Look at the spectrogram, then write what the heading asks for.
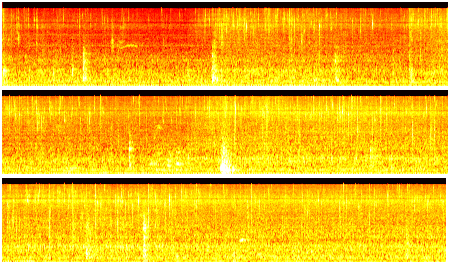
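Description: Breaded chicken schnitzels deep-frying in hot oil in a nonstick pan: a steady sizzle that grows louder about four seconds in and again around eight seconds as more pieces go into the oil. A few sharp clicks of a fork against the pan, the loudest about halfway.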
